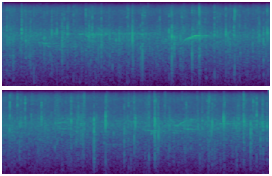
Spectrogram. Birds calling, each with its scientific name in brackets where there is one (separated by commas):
Apapane (Himatione sanguinea), Iiwi (Drepanis coccinea)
